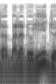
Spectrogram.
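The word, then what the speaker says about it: Valladolid: Ça se prononce Baladolid, et ce qui fait croire à certains que c'est Baladil Walid, le pays del Walid, qui était roi télé local.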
